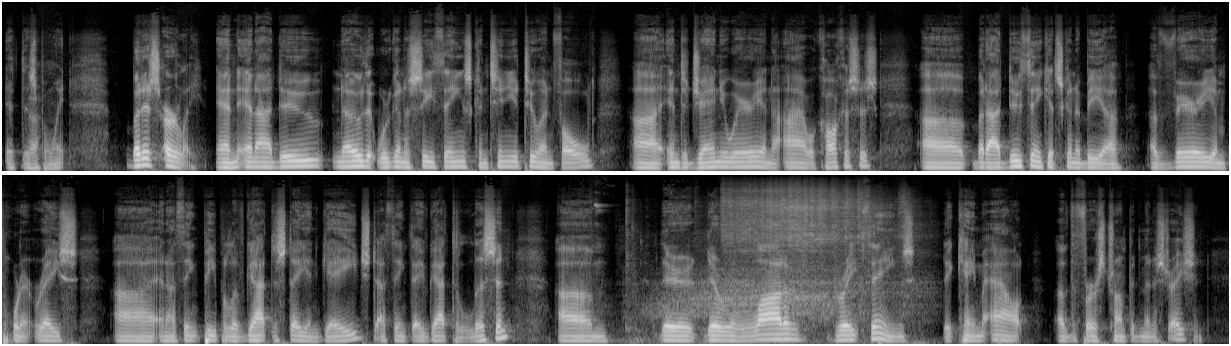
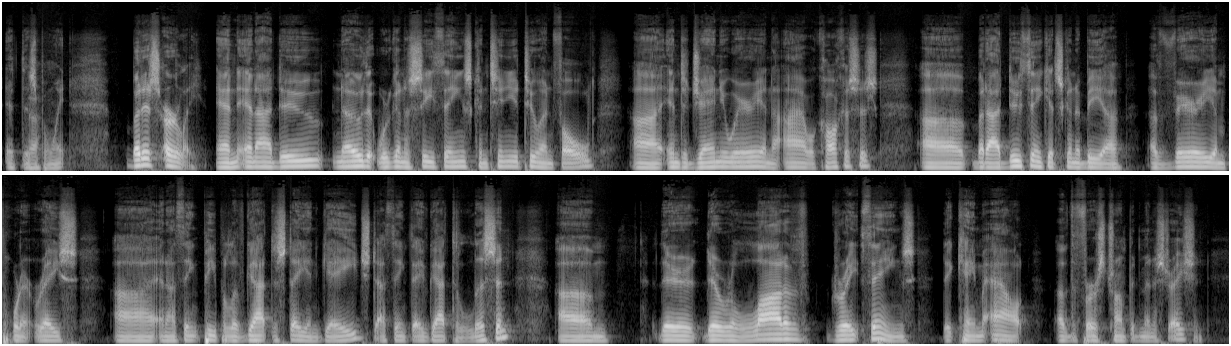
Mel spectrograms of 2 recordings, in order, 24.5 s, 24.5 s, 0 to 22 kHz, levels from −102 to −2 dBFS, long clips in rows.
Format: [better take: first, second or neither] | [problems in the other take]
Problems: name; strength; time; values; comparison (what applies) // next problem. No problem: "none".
second | door banging; noticeable; from 18 to 22 s; peak 6 dB below the speech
